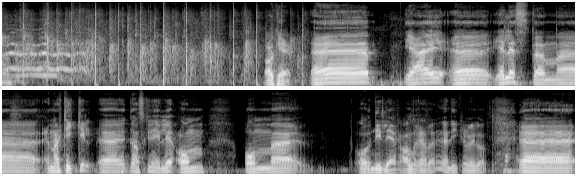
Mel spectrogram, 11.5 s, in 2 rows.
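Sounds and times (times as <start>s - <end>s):
audience applause: 0.0s - 3.1s
speech: 2.6s - 11.4s.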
